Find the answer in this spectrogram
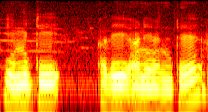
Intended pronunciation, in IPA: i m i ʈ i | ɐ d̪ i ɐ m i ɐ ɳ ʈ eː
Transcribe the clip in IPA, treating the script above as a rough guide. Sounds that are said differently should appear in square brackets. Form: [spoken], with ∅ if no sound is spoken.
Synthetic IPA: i m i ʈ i | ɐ d̪ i ɐ [n] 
